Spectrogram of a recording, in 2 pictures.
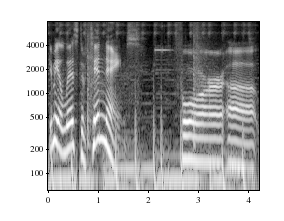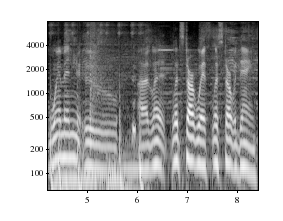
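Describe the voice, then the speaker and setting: A man casually riffing as host of a comedy show, animated and salty-tongued as he pitches to fellow performers. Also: takes it slowly, over music. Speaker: host of an improvised table-read show.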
